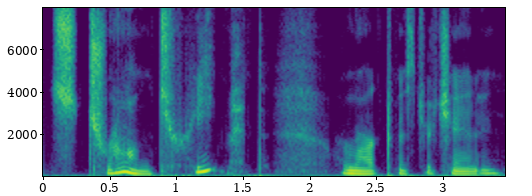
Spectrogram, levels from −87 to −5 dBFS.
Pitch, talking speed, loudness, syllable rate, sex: 160 Hz, 85 wpm, -20 LUFS, 3.3 syllables/s, female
